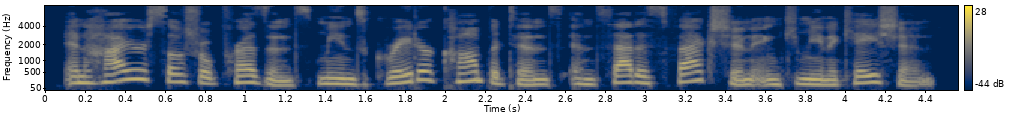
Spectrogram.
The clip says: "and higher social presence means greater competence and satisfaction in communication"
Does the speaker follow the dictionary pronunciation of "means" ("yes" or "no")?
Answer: yes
